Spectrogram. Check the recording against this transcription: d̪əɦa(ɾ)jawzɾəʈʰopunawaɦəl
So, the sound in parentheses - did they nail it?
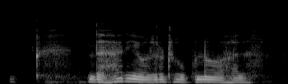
yes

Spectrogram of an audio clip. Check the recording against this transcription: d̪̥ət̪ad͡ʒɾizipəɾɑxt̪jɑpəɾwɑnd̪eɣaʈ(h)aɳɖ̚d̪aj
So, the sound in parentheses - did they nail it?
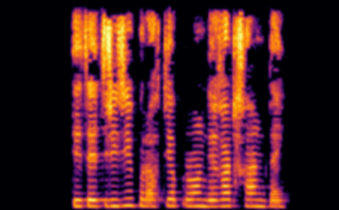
no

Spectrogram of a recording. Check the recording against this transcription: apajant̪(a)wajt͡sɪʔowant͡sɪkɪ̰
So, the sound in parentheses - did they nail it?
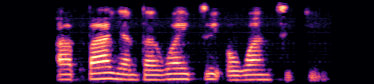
yes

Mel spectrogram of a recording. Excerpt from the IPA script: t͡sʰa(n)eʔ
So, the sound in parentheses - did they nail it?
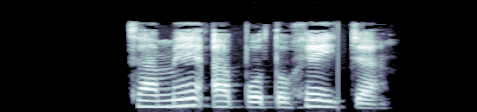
no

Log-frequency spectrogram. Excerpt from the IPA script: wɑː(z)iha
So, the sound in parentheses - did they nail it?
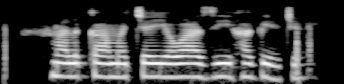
yes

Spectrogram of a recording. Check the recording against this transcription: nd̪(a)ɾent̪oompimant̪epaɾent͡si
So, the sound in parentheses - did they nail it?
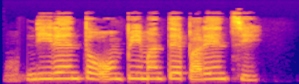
no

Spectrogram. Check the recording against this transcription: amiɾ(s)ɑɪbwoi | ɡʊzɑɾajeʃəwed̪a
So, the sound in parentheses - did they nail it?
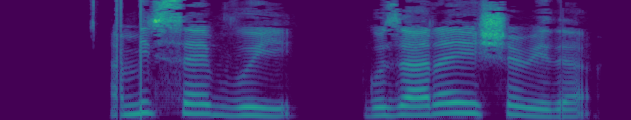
yes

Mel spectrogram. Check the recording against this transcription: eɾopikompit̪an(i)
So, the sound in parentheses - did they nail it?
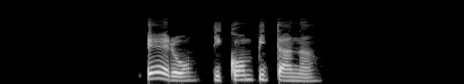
no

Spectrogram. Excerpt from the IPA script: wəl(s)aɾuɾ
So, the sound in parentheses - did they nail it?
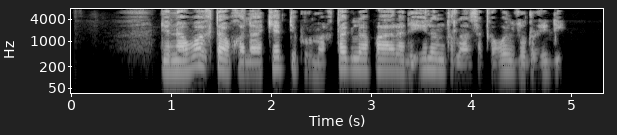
no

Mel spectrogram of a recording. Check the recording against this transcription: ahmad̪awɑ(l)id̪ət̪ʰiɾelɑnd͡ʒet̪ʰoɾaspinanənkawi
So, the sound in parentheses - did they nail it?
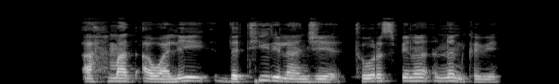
yes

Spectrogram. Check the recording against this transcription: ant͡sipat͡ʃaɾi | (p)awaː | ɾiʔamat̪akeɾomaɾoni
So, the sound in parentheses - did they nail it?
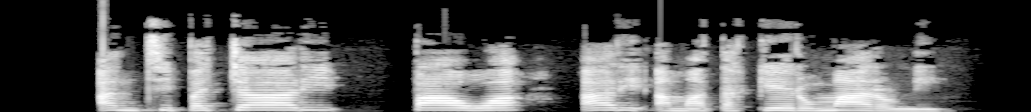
yes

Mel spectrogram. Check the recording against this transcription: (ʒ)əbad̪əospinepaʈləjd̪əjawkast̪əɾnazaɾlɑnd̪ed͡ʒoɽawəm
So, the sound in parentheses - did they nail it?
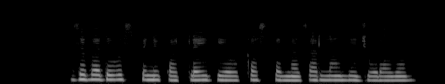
no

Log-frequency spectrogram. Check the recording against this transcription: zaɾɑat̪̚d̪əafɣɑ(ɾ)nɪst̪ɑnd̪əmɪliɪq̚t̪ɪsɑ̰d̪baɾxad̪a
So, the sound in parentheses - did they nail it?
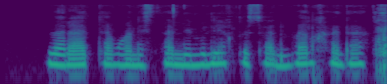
no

